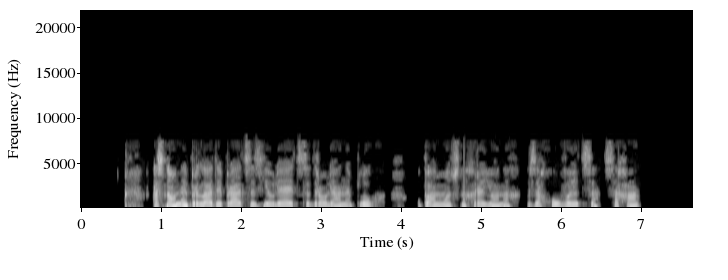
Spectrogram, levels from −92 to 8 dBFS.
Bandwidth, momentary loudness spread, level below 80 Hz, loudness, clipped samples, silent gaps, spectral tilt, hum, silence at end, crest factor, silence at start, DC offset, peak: 7.8 kHz; 11 LU; -60 dBFS; -18 LUFS; under 0.1%; 3.81-3.86 s, 4.06-4.19 s, 5.49-5.56 s, 6.49-6.53 s; -4.5 dB/octave; none; 0.65 s; 18 dB; 0.55 s; under 0.1%; -2 dBFS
